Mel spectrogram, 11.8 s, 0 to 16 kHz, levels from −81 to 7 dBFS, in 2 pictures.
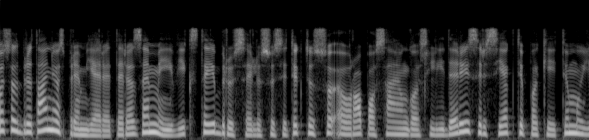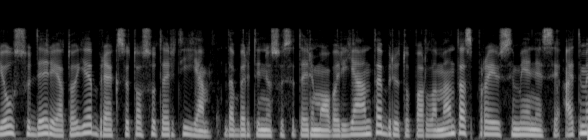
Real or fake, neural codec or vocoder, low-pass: real; none; 7.2 kHz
